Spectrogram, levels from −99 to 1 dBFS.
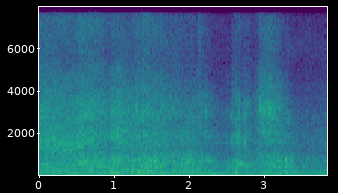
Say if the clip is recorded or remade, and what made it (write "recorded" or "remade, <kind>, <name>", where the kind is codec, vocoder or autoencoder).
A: remade, codec, DAC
